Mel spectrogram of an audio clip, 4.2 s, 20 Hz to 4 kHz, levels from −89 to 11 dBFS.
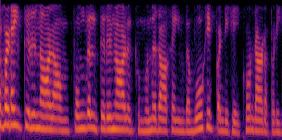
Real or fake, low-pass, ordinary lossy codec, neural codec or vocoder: fake; 3.6 kHz; none; codec, 44.1 kHz, 2.6 kbps, SNAC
